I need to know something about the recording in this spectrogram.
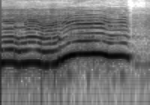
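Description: A man's drawn-out, high-pitched sung vocal, mimicking a girly voice. The held note steps up in pitch a little under a second in, holds, and breaks off shortly before the end.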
